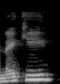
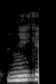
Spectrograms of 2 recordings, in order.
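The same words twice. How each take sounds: First: Nike is said with the American pronunciation. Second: Nike is said with a non-American pronunciation.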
